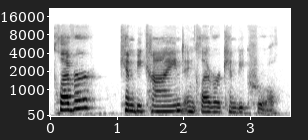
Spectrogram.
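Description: A woman speaks with a dark, mellow tone, somewhat breathy, with ordinary pitch variation. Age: 50s. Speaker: podcast co-host. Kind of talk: casual chat.

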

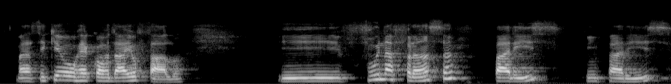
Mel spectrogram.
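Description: Against a quiet background, a man with a fairly high voice speaks at a very slow pace, with long, frequent pauses. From Castanhal, Pará, Brazil. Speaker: former exchange student, social work. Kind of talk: casual interview.

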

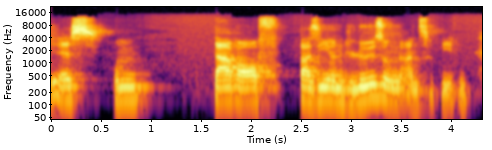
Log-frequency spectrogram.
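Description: Here a man speaks in a medium pitch. His tone is dark and mellow. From southern Germany, Upper Swabia. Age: 30s. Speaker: politician. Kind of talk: casual interview.

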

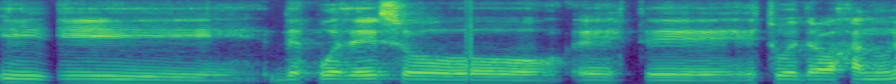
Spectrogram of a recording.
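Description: With fairly even intonation, a man speaks at medium pitch. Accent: Argentine. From Argentina, Ensenada (Buenos Aires province). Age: 40s. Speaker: chef. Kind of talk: interview.

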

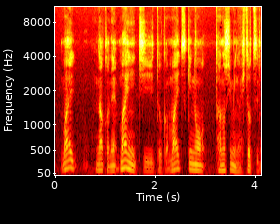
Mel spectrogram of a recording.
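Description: Noticeable background noise runs behind a man as he speaks. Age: 30s. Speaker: podcast host. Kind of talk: casual solo talk. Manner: casual, frequent laughs and fillers.

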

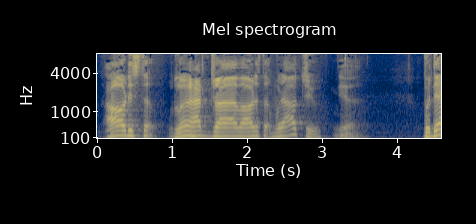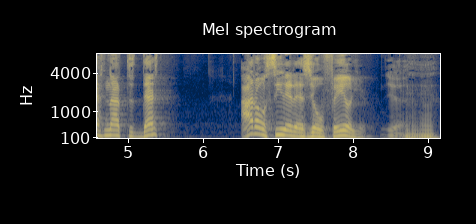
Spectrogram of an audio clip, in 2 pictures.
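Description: A man talks in a fairly high pitch. He leaves long, frequent pauses. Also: lively intonation. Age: 20s. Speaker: podcast host. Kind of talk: casual chat.

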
